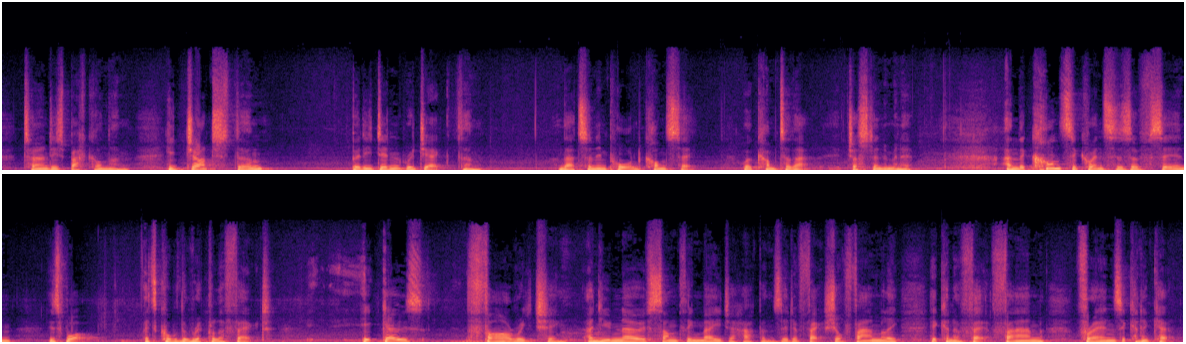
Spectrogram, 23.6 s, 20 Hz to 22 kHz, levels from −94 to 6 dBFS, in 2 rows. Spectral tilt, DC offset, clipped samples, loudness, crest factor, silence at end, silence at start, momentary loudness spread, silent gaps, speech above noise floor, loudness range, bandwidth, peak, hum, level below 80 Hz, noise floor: -5.5 dB/octave; under 0.1%; under 0.1%; -21 LUFS; 16 dB; 0 s; 0 s; 13 LU; none; 21 dB; 2 LU; 15.5 kHz; -4 dBFS; none; -40 dBFS; -41 dBFS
